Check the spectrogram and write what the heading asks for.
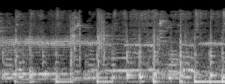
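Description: Diola traditional music: drums beating in a steady rhythm with shaken rattles, over a held, wavering melodic line.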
